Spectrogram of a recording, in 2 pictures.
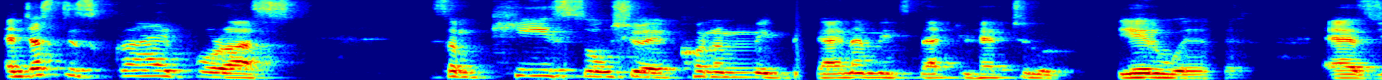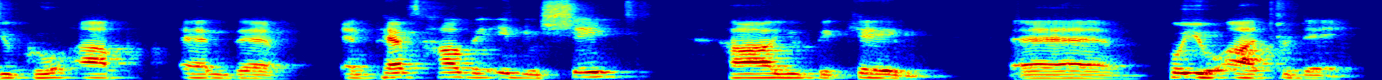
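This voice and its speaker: A man's voice: on the high side, unhurried, a bit bright, poor audio. A man hosting a live online interview podcast, welcoming viewers by name over a video call. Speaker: podcast host.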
